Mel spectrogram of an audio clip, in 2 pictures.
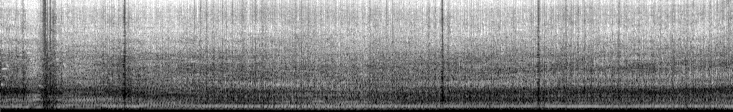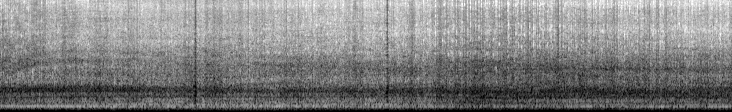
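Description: Monster truck engine running at a steady, loud idle.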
